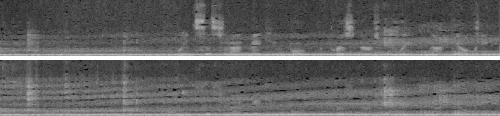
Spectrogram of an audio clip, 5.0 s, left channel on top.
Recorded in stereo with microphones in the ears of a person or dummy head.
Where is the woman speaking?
50° left (ahead or behind).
